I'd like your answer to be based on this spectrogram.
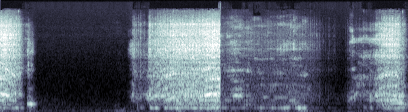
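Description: A sewing machine stitches a kameez in short bursts, a fast whirring mechanical rattle that starts and stops with silent pauses between runs, heard up close.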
